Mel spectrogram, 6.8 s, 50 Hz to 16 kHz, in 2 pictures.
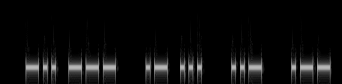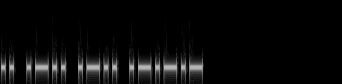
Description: Morse code, heard as a keyed tone, about 28 wpm, 700 Hz. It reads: DO AS U WILL.
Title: Sentences from Top 100 Words and Abbreviations 28wpm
